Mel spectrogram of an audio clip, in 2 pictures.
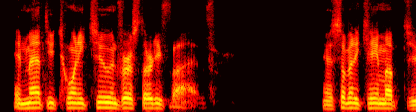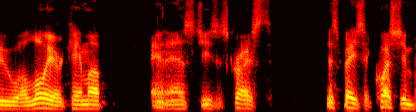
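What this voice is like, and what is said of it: Froggy, hoarse voice. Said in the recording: “I don't know why I'm losing my voice, but it's a little froggy this morning.”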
